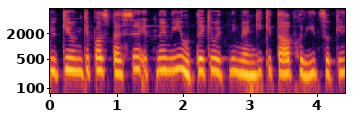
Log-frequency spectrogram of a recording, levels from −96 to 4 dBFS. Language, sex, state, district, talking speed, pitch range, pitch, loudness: Hindi, female, Delhi, New Delhi, 205 wpm, 230-265 Hz, 250 Hz, -15 LUFS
